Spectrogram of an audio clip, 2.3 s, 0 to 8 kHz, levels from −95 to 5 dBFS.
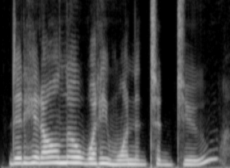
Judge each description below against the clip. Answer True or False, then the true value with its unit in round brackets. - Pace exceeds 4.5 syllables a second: True (5.5 syllables/s)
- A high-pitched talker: True (245 Hz)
